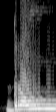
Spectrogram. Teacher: ಮೂಲಾಕ್ಷರದ sound ಕಡಿಮೆ ಮಾಡ್ಕೊಂಡು ಒತ್ತಕ್ಷರದ sound ಜಾಸ್ತಿ ಮಾಡ್ಕೊಂಡ್ರೆ ದ್ರೌಪದಿ ಆಗುತ್ತೆ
